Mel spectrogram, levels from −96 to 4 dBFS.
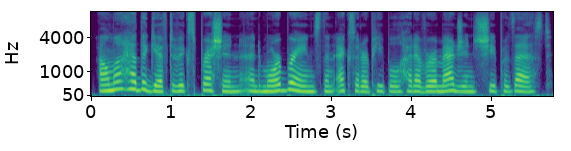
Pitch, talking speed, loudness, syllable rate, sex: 220 Hz, 175 wpm, -18 LUFS, 5.2 syllables/s, female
